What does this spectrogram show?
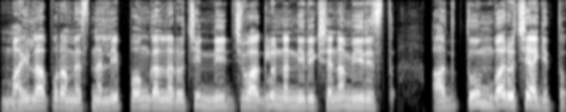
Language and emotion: Kannada, happy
